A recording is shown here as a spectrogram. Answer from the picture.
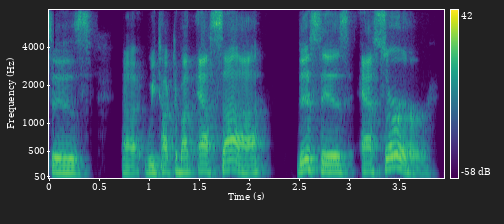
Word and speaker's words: ESSER: acronyms um this is uh we talked about essa this is sr e-s-s-e-r esser funds that uh will allow us um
